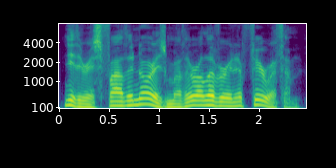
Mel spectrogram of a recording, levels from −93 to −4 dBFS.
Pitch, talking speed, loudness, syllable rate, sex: 135 Hz, 265 wpm, -15 LUFS, 7.7 syllables/s, male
